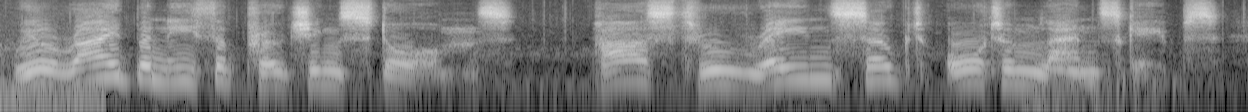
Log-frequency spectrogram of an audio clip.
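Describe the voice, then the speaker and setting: A man's voice: on the high side, a little mellow. A man hosting with scripted, atmospheric narration. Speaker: host. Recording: faint background noise.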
